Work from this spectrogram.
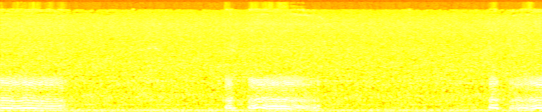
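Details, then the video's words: Kurobe, a pet cat, sleeping and snoring: low rumbling inhalations with buzzy harmonic bands, each lasting about half a second and recurring every two to three seconds over a steady low hum. "人間並みのいびきをかく猫 Kurobe the funny cat.Snoring."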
